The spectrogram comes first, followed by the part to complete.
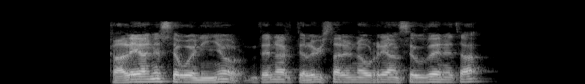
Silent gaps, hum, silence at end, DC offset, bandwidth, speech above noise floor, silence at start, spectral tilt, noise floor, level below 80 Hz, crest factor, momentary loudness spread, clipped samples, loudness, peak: none; none; 1.05 s; under 0.1%; 8 kHz; 64 dB; 1.1 s; -4 dB/octave; -85 dBFS; -56 dBFS; 22 dB; 9 LU; under 0.1%; -21 LUFS; -2 dBFS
